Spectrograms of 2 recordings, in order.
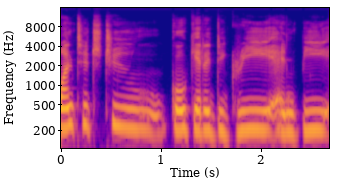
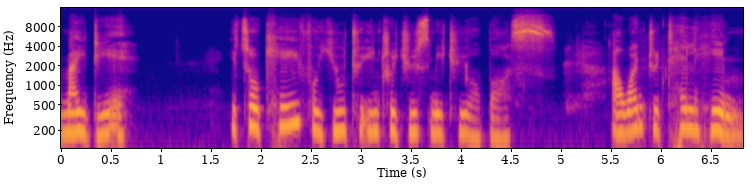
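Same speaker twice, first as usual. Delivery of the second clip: put-on whispering voice; 4 dB quieter than usual. Retelling what father said aside at the restaurant opening: imitating father whispering. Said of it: "he's whispering".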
